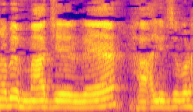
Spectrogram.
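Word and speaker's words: مجريها: রাখবেন এটা সূরা হুদে আপনারা পাবেন তাহলে এখানে উচ্চারণ হবে মাঝে রে হা আলিফ জবর হা মাঝে হরে ফেলিফ টান দিবেন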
